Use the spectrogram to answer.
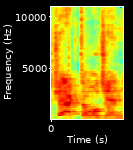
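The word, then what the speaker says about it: Jack Dolgen: it's wrong jack dulgin it's my name is jack dulgin you can call me peter and i oh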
